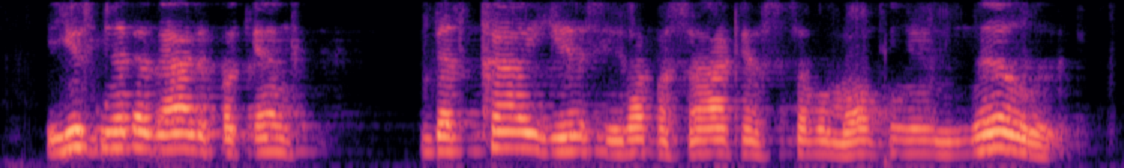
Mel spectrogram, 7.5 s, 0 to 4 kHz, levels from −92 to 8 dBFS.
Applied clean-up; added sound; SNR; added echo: neural mask model DeepFilterNet 3.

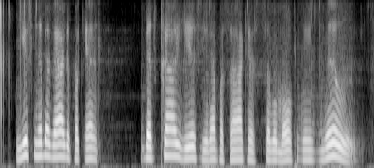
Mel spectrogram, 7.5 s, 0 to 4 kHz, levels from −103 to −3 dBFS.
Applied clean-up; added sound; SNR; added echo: neural separator model SepFormer WHAMR!.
